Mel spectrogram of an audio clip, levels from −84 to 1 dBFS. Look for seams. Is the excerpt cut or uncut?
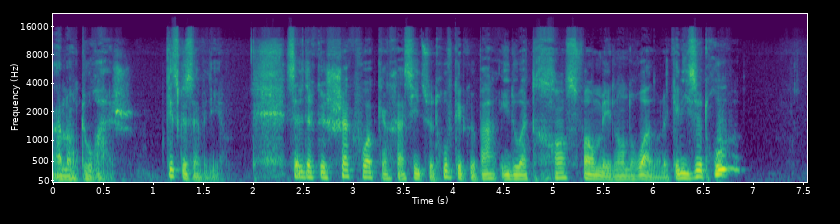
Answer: uncut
